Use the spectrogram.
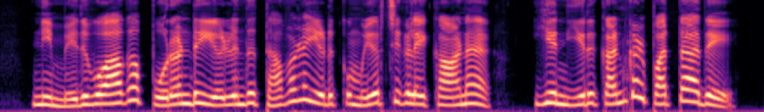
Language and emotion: Tamil, happy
